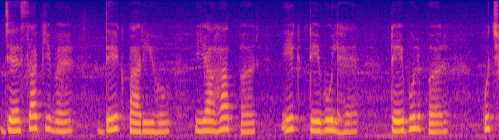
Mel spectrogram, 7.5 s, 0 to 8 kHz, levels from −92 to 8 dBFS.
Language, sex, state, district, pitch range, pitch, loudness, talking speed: Hindi, female, Chhattisgarh, Korba, 190-240 Hz, 210 Hz, -16 LUFS, 130 wpm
